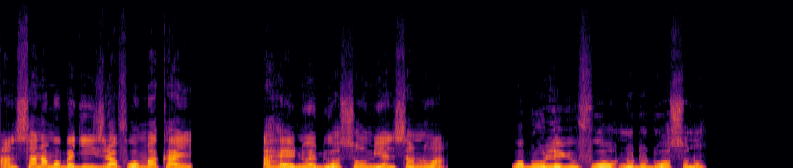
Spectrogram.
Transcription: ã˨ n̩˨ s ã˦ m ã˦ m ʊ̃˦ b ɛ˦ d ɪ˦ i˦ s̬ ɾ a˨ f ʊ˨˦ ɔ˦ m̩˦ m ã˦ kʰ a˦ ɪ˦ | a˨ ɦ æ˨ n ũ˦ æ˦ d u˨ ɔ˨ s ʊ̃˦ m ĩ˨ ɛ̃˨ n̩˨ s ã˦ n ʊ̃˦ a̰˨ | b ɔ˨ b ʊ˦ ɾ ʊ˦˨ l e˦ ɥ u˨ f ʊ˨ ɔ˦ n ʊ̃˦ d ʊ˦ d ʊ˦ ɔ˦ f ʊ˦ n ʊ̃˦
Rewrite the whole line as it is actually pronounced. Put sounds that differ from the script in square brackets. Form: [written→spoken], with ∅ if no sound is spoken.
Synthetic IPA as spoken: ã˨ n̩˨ s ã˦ [m→n] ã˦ m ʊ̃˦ b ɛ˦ [d→d͡ʑ] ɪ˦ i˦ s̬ ɾ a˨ f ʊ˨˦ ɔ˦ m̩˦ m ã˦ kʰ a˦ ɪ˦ | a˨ ɦ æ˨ n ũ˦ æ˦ d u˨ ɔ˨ s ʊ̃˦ m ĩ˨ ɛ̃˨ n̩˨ s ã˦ n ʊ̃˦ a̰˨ | [b→w] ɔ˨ b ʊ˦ ɾ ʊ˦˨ l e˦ ɥ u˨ f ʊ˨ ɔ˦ n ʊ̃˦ d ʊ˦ d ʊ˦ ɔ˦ [f→s] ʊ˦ n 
